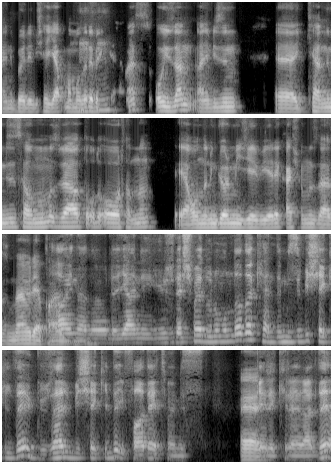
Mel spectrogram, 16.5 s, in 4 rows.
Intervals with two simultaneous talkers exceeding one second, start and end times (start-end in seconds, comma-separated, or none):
none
